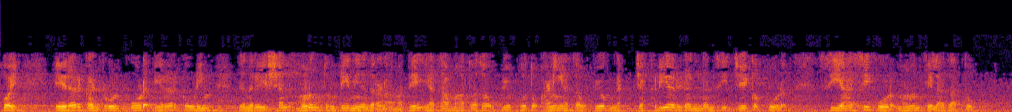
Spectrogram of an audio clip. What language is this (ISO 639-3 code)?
mar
